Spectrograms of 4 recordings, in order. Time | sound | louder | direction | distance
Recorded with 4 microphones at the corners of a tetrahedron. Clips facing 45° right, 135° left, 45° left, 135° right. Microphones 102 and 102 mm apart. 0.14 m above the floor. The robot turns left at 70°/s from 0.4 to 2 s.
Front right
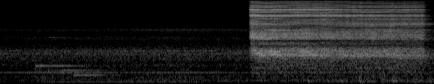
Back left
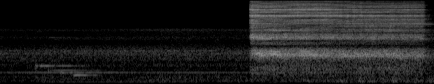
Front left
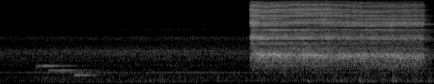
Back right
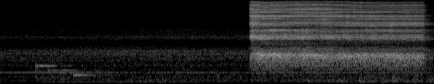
0.3 | a ringtone | back left 2 dB, even | 135° right | 2 m
2.5 | a hiss | back left 1 dB, back right 1 dB | 160° left | 0.7 m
